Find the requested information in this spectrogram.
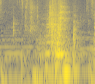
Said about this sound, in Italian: No, aspetta che prendo una sedia e dico due cose anch'io.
